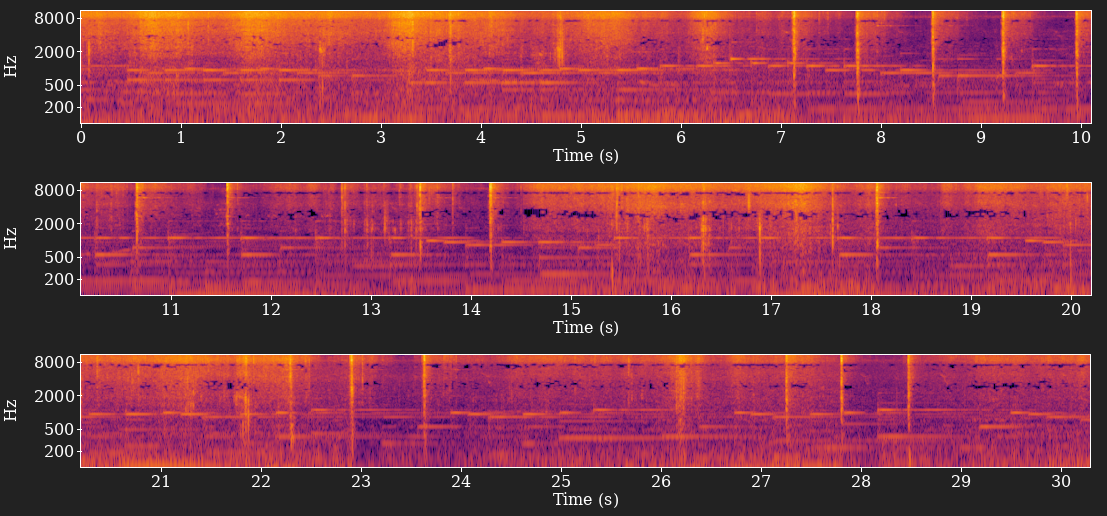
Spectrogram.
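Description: Background music with a simple melody throughout, over a large knife chopping green bamboo stems: a string of sharp chops in the middle and a few more later.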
